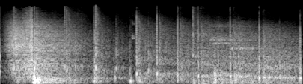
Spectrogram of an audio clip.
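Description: End-card sound effects: a deep hit about half a second in, then a run of sharp, irregular taps and clicks.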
